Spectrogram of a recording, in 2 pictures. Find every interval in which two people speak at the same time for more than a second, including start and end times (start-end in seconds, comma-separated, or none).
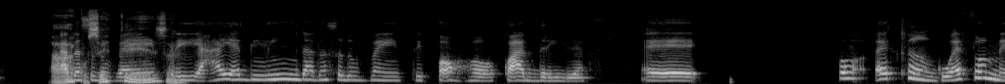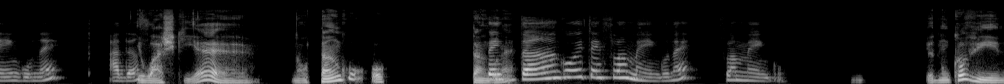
0.6-1.9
